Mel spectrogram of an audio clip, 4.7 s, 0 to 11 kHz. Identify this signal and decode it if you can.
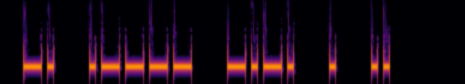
Morse code, heard as a keyed tone, about 20 wpm, spaced as for 15 wpm, 700 Hz. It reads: N1CEI
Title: 140 Lesson 23g - Letter f - Call Signs 20wpm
